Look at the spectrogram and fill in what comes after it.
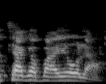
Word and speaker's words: Tagovailoa: Tagovailoa. If you don't know how to say his name, ask me. I'll say it for you. Tua Tagovailoa.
